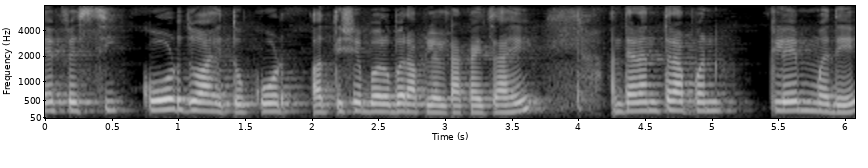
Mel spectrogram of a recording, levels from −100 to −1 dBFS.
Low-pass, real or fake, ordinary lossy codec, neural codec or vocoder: none; real; none; none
